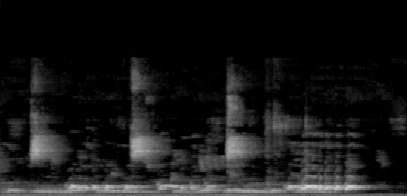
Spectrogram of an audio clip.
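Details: Zebra dove in full, clear-voiced song, delivering a continuous run of bubbling, trilled coo phrases that alternate between lower and higher notes. Three short, high chirps are scattered through the phrases.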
